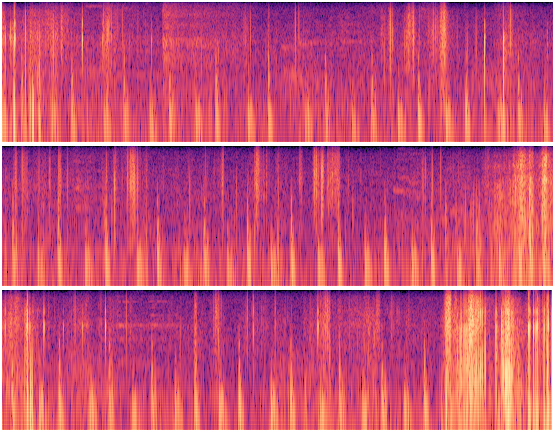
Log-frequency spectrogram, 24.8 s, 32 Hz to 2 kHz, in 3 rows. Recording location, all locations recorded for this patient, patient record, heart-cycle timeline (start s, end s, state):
pulmonary valve (PV)
aortic valve (AV)+pulmonary valve (PV)+tricuspid valve (TV)+mitral valve (MV)
#Age: Adolescent
#Sex: Female
#Height: 145.0 cm
#Weight: 30.8 kg
#Pregnancy status: False
#Murmur: Absent
#Murmur locations: nan
#Most audible location: nan
#Systolic murmur timing: nan
#Systolic murmur shape: nan
#Systolic murmur grading: nan
#Systolic murmur pitch: nan
#Systolic murmur quality: nan
#Diastolic murmur timing: nan
#Diastolic murmur shape: nan
#Diastolic murmur grading: nan
#Diastolic murmur pitch: nan
#Diastolic murmur quality: nan
#Outcome: Normal
#Campaign: 2015 screening campaign
0.00	2.20	unannotated
2.20	2.32	S1
2.32	2.50	systole
2.50	2.62	S2
2.62	2.90	diastole
2.90	3.02	S1
3.02	3.18	systole
3.18	3.32	S2
3.32	3.66	diastole
3.66	3.80	S1
3.80	4.00	systole
4.00	4.12	S2
4.12	4.50	diastole
4.50	4.66	S1
4.66	4.84	systole
4.84	4.94	S2
4.94	5.26	diastole
5.26	5.36	S1
5.36	5.54	systole
5.54	5.64	S2
5.64	5.94	diastole
5.94	6.06	S1
6.06	6.22	systole
6.22	6.34	S2
6.34	6.64	diastole
6.64	6.78	S1
6.78	6.96	systole
6.96	7.10	S2
7.10	7.44	diastole
7.44	7.60	S1
7.60	7.74	systole
7.74	7.84	S2
7.84	8.14	diastole
8.14	8.24	S1
8.24	8.42	systole
8.42	8.54	S2
8.54	8.80	diastole
8.80	8.92	S1
8.92	9.08	systole
9.08	9.20	S2
9.20	9.50	diastole
9.50	9.64	S1
9.64	9.80	systole
9.80	9.92	S2
9.92	10.28	diastole
10.28	10.42	S1
10.42	10.58	systole
10.58	10.70	S2
10.70	11.00	diastole
11.00	11.12	S1
11.12	11.28	systole
11.28	11.40	S2
11.40	11.66	diastole
11.66	11.76	S1
11.76	11.92	systole
11.92	12.06	S2
12.06	12.32	diastole
12.32	12.46	S1
12.46	12.60	systole
12.60	12.70	S2
12.70	13.00	diastole
13.00	13.12	S1
13.12	13.30	systole
13.30	13.40	S2
13.40	13.70	diastole
13.70	13.82	S1
13.82	13.98	systole
13.98	14.12	S2
14.12	14.40	diastole
14.40	14.54	S1
14.54	14.68	systole
14.68	14.80	S2
14.80	15.08	diastole
15.08	15.22	S1
15.22	15.38	systole
15.38	15.46	S2
15.46	15.70	diastole
15.70	15.82	S1
15.82	24.78	unannotated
